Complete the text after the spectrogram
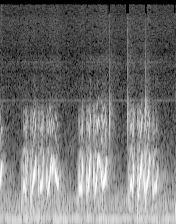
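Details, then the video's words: Guinea pig, a female kept as a pet, reacting to fireworks with three clusters of quick, slightly rising squeaky chirps spaced about three-quarters of a second apart. "guinea pig reaction to fireworks"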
